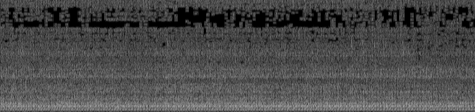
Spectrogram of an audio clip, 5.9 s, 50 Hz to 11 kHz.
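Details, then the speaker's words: Rebuilt Yamaha 15hp outboard at idle after ignition timing and carburettor tuning; even, steady buzzing idle that returns cleanly without hanging or dipping and slowly recovering, indicating a well-set mixture and idle. "Also hear how it comes back and it doesn't it doesn't sit in an RPM and then drop or it doesn't go drop and then raise back up again slowly."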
